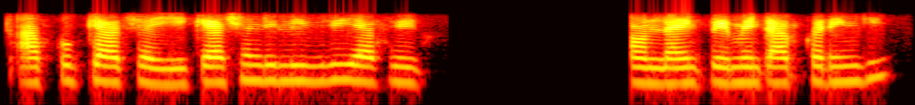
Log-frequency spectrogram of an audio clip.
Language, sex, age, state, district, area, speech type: Urdu, female, 18-30, Delhi, North West Delhi, urban, conversation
